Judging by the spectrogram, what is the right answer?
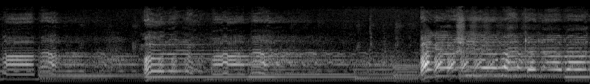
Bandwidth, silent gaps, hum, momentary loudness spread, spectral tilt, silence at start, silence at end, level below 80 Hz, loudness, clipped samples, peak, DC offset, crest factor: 16 kHz; none; none; 19 LU; -0.5 dB/octave; 0 s; 0 s; under -90 dBFS; -25 LUFS; under 0.1%; -4 dBFS; under 0.1%; 22 dB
